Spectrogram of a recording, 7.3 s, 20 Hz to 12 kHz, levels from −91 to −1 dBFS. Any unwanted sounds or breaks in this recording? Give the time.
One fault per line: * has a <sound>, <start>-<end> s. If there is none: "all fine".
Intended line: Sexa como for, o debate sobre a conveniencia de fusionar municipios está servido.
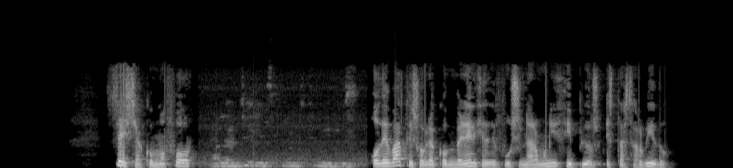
* has a laugh, 2.1-3.6 s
